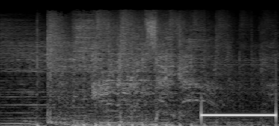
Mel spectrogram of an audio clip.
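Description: A telephone line tone while placing a call: a single steady, mid-pitched electronic tone holds for about a second. It follows a stretch of muffled, noisy background.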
